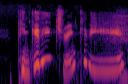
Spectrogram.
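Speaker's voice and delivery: high-pitched, mock basic-girl voice. Asked to do one more, a co-host does a mock basic-girl voice. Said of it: "but I can sound like one".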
